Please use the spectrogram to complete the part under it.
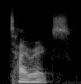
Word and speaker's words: Ty Riggs: Ty Riggs.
